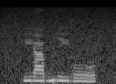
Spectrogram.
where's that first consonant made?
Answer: palate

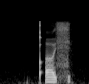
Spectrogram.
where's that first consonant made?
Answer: uvula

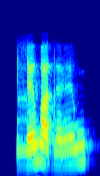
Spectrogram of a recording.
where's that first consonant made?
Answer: tongue tip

